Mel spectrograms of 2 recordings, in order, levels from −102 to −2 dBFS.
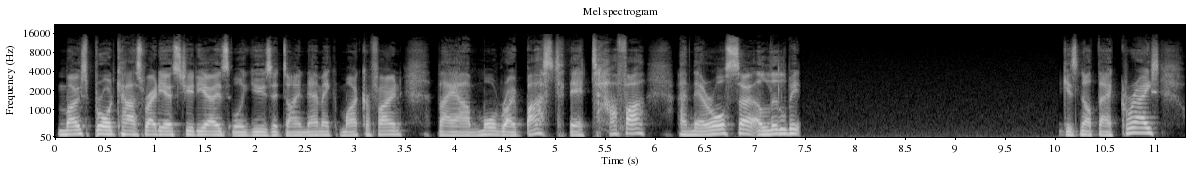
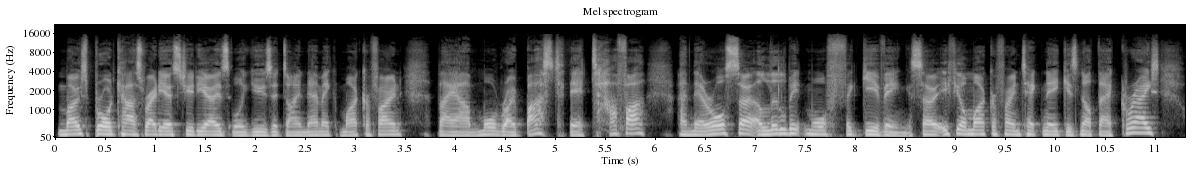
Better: second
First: audio cutting out; at 7.5 s for 2.5 s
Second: none

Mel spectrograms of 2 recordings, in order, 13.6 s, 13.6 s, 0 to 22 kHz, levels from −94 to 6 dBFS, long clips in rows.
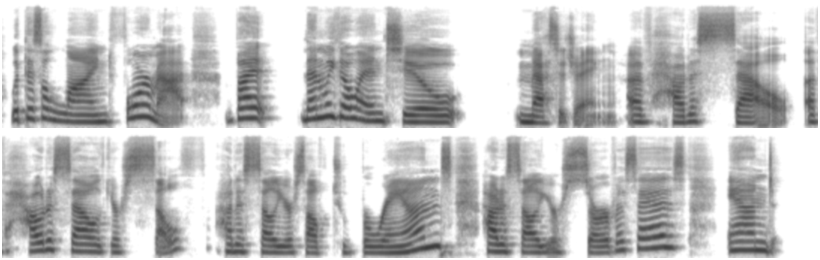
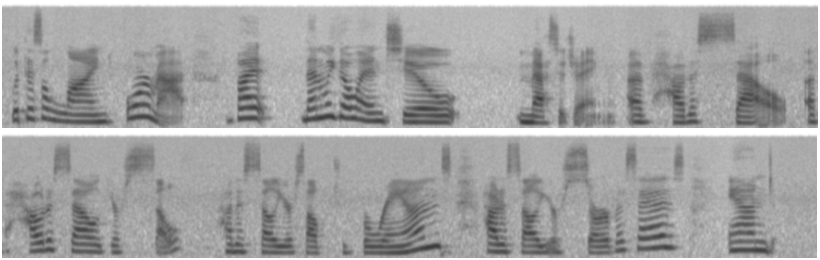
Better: first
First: none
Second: hiss; noticeable; throughout; 15 dB below the speech

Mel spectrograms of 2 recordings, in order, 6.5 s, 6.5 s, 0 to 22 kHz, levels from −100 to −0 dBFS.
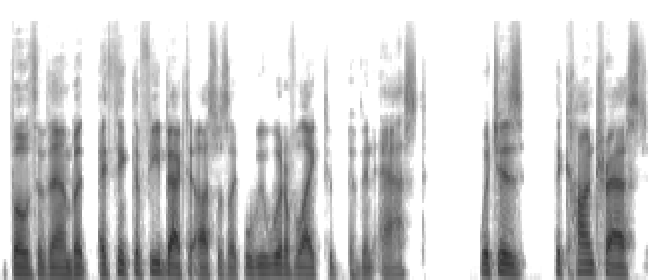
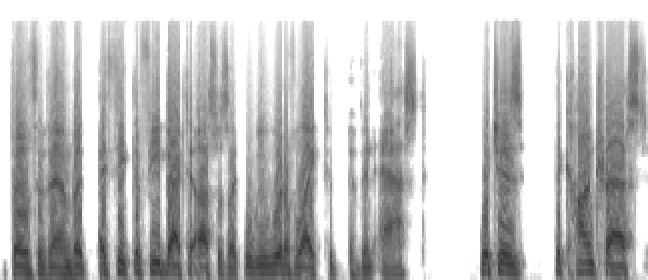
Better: first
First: none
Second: distortion; heavy; 12% of the sound clipped

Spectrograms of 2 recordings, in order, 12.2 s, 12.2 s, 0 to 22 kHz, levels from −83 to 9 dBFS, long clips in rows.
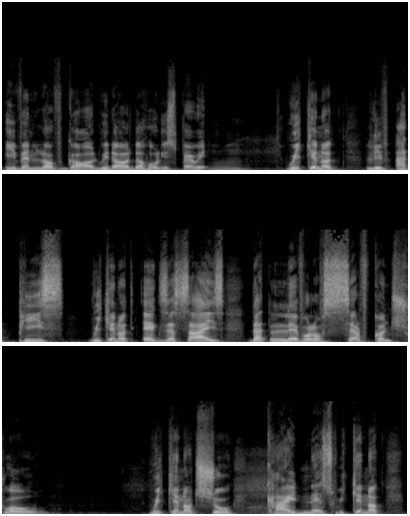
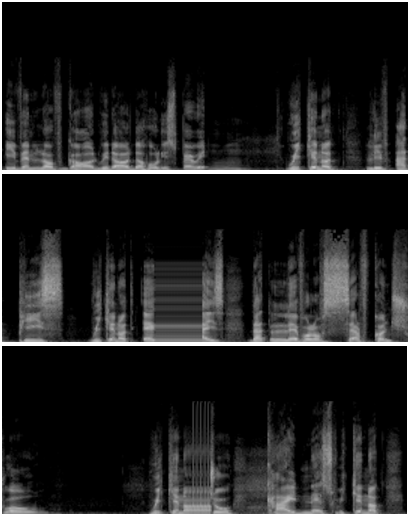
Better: first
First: none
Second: audio freezing; at 5.5 s and at 10 s

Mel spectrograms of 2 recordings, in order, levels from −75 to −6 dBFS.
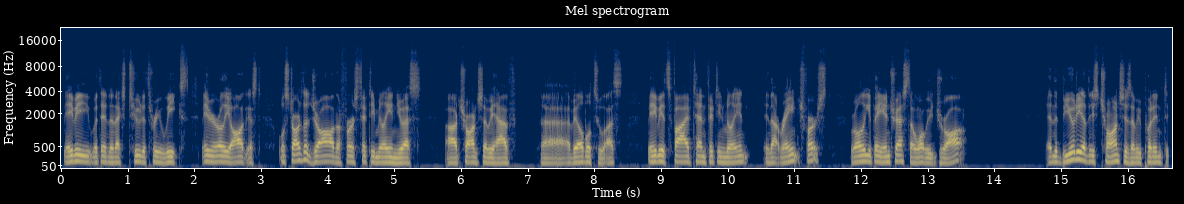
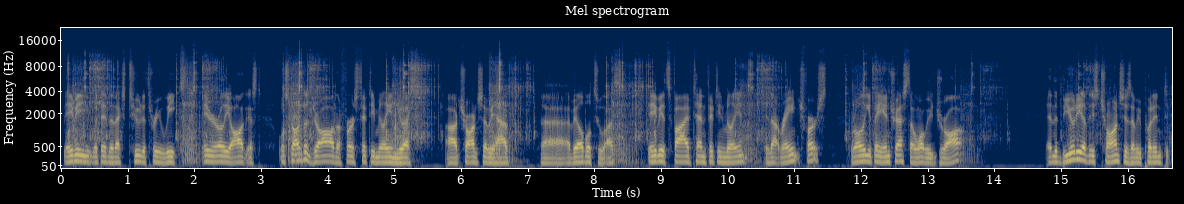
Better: first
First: none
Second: machinery noise; loud; throughout; 9 dB below the speech

